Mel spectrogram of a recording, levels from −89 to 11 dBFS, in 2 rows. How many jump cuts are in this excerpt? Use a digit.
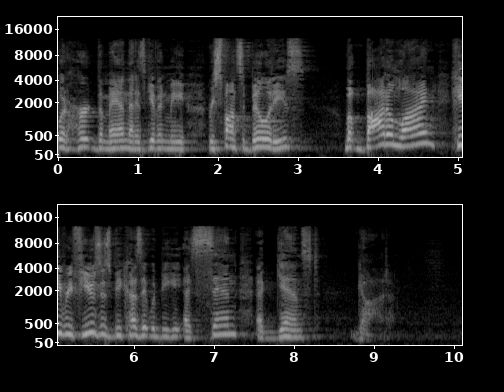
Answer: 0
